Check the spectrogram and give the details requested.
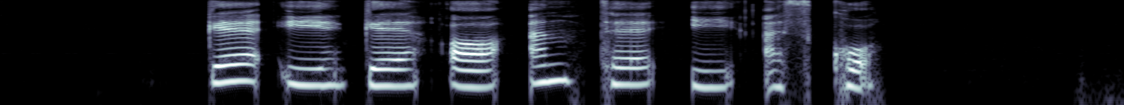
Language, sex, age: Norwegian, female, 30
